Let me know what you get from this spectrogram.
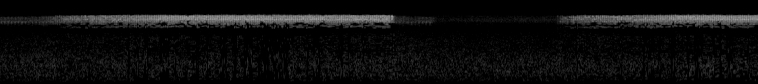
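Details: In a meadow field, a cicada gives a continuous, very high sizzling drone that builds in loudness, stops abruptly for over a second, then rises again; little else is heard beneath the insect chorus.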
